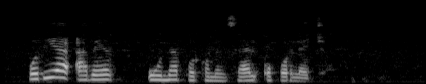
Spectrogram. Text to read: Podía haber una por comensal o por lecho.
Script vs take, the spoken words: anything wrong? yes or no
no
